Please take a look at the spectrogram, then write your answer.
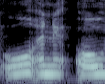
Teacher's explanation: ઓ અને ઔ છે એ કંઠ્ય અને હોષ્ઠ્ય છે, એટલે કે ગળું અને હોઠથી એનું ઉચ્ચારણ થાય છે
